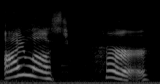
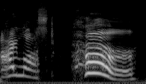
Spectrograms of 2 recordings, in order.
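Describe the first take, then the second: First: The voice drops away weakly on 'her'. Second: The word 'her' is punched out with force.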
